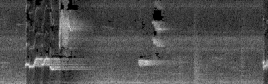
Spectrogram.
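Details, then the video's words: Javan Orange-headed thrush with a clear, powerful song: a burst of bright whistles rising steeply to a very high note, then silence, a short mid-pitched warble near three seconds, and a fresh phrase starting at the end. "ANIS KEMBANG‼️SANG Legenda TANAH JAWA ‼️TEMBAKAN KERAAS‼️DERRR DOR MANTAP JIWA‼️"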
